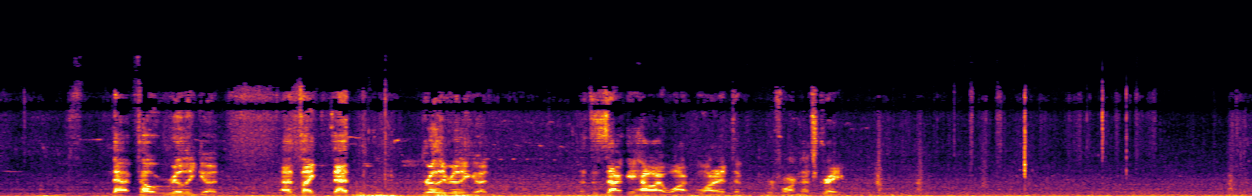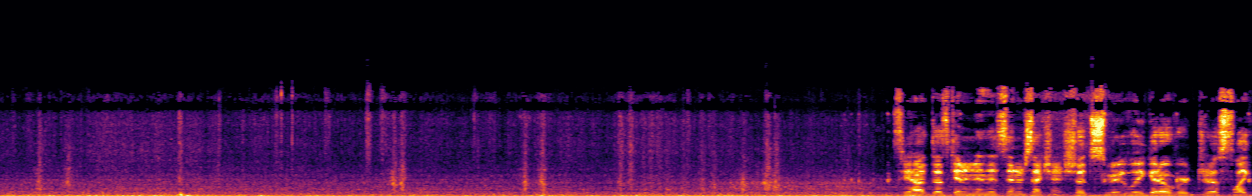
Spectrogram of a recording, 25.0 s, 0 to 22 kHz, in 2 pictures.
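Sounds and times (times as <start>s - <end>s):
road and tyre rumble: 0.0s - 25.0s.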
